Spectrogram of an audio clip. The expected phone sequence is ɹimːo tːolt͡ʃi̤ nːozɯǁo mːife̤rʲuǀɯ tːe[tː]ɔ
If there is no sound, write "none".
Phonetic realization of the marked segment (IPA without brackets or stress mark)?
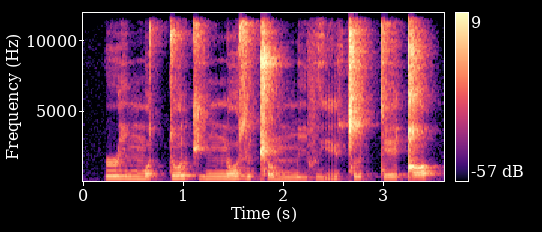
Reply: ǃ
